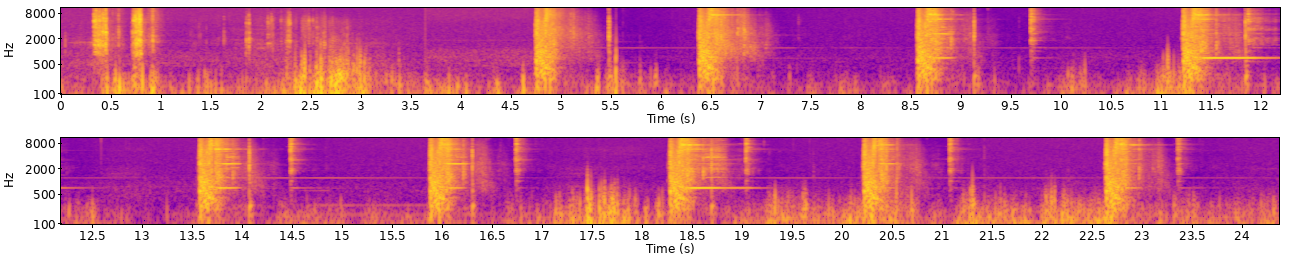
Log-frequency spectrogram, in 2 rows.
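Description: An AK-74 rifle in 5.45 fires about ten evenly spaced shots outdoors, each a sharp crack followed by the bright metallic ring of a struck steel target, spaced roughly two seconds apart.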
